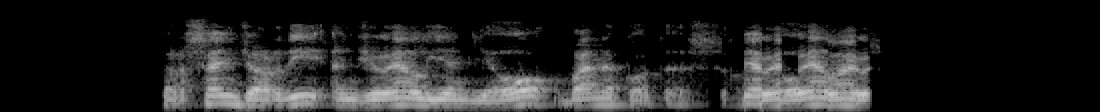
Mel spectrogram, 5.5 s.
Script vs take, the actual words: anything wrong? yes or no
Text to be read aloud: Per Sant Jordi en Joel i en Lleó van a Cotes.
yes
